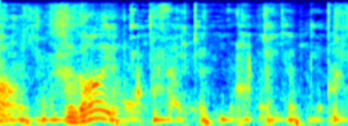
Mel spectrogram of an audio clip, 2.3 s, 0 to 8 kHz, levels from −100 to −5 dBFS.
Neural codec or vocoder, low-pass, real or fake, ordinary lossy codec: codec, 16 kHz, 4 kbps, FreqCodec, smaller model; 7.2 kHz; fake; AAC, 48 kbps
